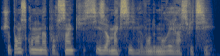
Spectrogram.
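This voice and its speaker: A man voicing a weary, calculating teenage boy who speaks flatly and matter-of-factly. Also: medium pitch, brisk, breathy edge, dry recording, clean studio sound, voice pushed up, lightly acted. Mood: grim calm. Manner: flat, tired and matter-of-fact.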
